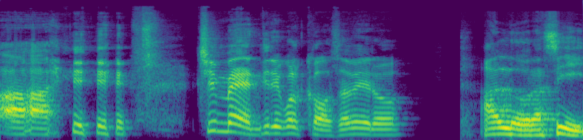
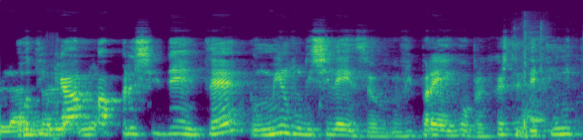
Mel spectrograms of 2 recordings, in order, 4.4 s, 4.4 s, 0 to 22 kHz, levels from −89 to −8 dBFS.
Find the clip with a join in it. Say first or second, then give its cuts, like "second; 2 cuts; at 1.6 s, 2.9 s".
first; 1 cut; at 1.9 s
